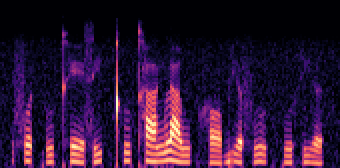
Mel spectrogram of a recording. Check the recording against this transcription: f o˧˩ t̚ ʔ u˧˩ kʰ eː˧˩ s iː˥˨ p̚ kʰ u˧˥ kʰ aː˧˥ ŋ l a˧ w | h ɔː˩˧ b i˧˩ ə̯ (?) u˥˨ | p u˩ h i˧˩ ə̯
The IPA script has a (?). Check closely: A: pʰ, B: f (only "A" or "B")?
B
